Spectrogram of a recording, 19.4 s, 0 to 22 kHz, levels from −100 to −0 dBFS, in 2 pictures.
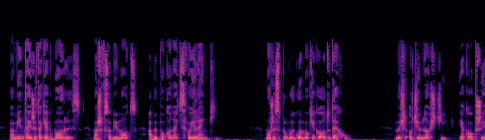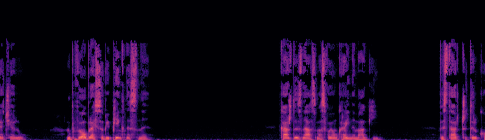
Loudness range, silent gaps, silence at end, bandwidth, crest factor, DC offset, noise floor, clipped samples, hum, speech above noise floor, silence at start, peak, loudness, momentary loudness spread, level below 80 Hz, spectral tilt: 6 LU; none; 0 s; 16 kHz; 24 dB; under 0.1%; -83 dBFS; under 0.1%; none; 48 dB; 0.2 s; -14 dBFS; -35 LUFS; 12 LU; -70 dBFS; -3.5 dB/octave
